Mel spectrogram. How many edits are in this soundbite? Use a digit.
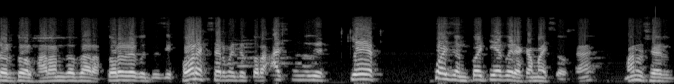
0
